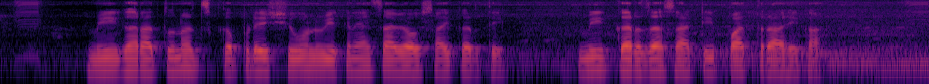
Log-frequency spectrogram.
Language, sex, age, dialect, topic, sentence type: Marathi, male, 25-30, Standard Marathi, banking, question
